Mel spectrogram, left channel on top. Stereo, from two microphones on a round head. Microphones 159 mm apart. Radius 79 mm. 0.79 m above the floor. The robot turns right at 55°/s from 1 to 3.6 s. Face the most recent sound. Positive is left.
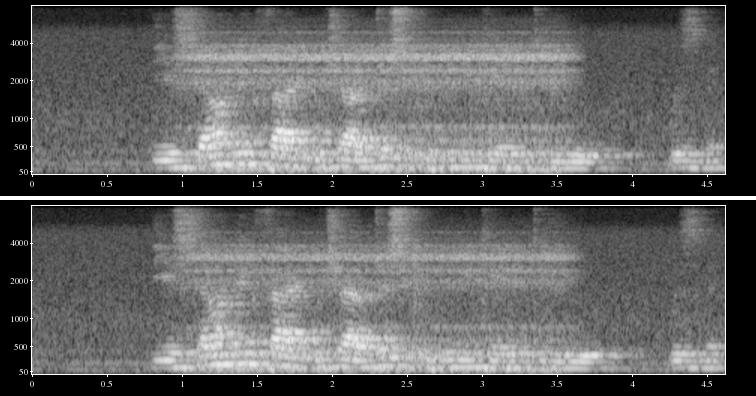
turn(degrees=5)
